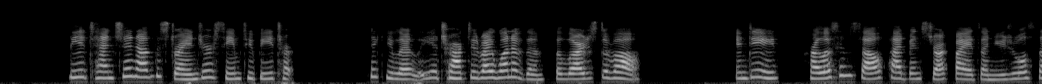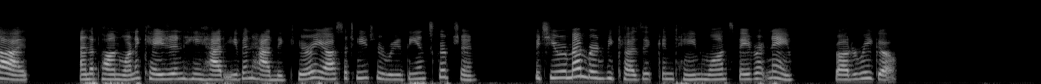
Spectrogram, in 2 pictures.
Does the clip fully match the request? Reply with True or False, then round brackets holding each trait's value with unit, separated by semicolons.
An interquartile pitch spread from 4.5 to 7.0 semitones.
False (3.8 semitones)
